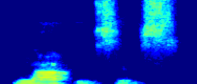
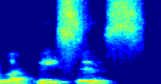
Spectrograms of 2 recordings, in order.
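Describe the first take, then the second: First: The stress is on the first syllable. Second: The stress is on the second syllable. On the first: The speaker calls it right. "Lapis has to have the accent on the first letter A" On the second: The speaker calls it wrong. "It doesn't become lapises"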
